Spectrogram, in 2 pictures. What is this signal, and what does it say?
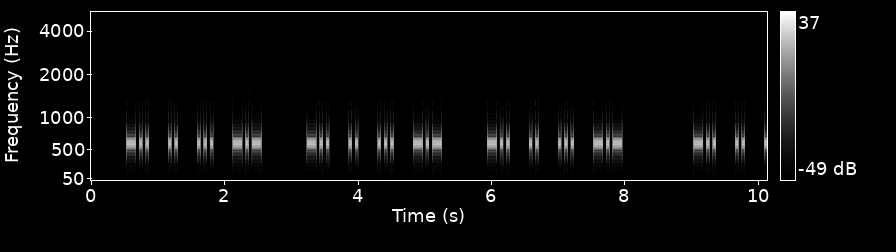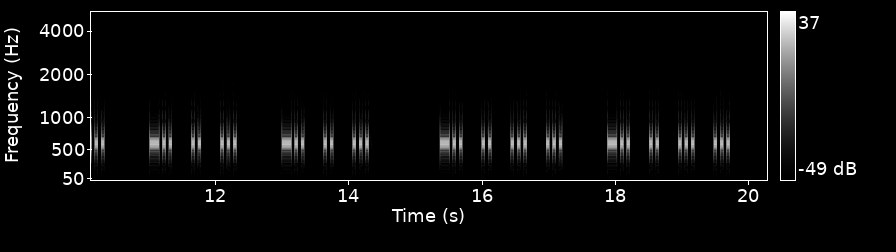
Morse code, heard as a keyed tone, about 25 wpm, spaced as for 18 wpm, 600 Hz. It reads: DISK DISK DISK DIS DIS DIS DISS DISS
